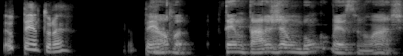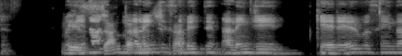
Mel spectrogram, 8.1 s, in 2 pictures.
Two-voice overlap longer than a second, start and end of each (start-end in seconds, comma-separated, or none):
4.7-6.0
